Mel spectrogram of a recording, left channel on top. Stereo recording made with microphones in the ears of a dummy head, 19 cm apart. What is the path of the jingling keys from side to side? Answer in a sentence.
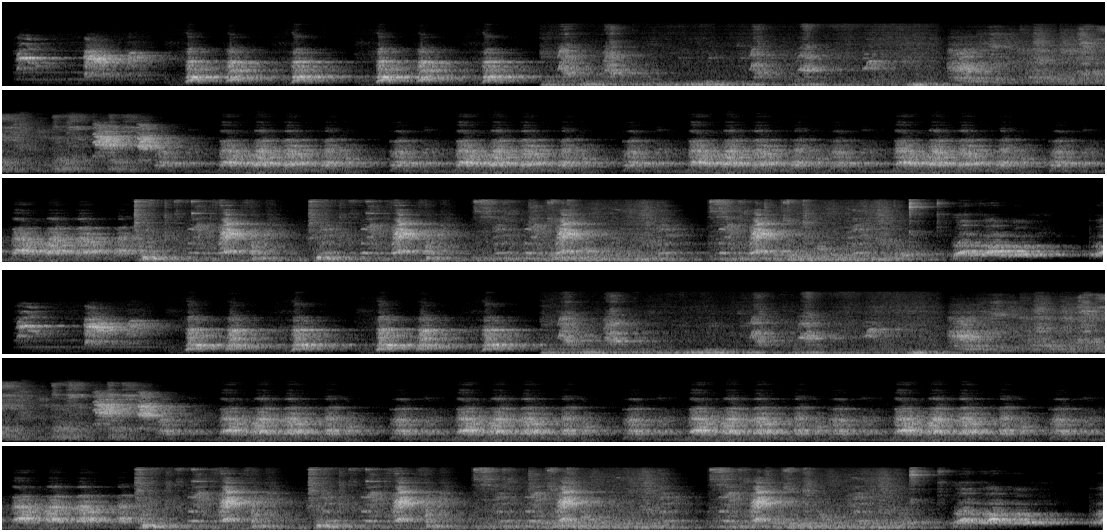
You can hear the jingling keys move from left to right and back again.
